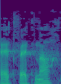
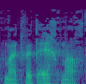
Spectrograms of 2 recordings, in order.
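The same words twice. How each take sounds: First: Said in the usual way. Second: Echt leaned on with a falling tune; stress on echt. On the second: Shown as a demonstration. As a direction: land hard on the word echt. (nadruk op echt, met dalende toon) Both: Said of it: "Staat er zo even".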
